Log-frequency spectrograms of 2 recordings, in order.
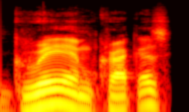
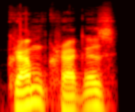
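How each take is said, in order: First: Graham is pronounced the British way. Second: Graham is pronounced the American way. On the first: This is how the British say it. The speaker calls it right. "when it's" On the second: This is how Americans say it. The speaker calls it wrong. "they pronounce it"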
